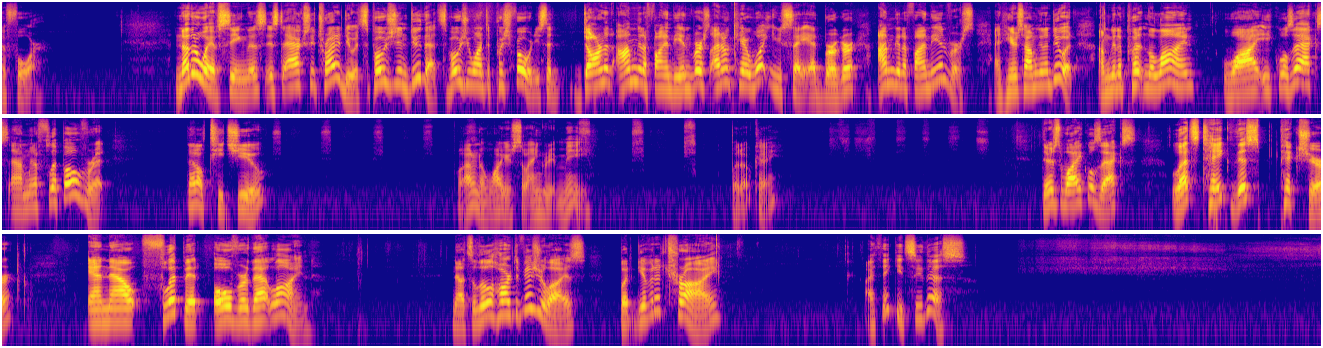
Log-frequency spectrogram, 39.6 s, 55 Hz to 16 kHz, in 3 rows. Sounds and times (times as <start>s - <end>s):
Speech: 1.7s - 14.2s, 20.5s - 21.0s, 23.6s - 26.5s, 27.2s - 29.6s, 30.9s - 33.6s, 35.0s - 36.1s
Writing: 15.9s - 17.6s, 21.4s - 23.1s, 36.6s - 39.5s.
